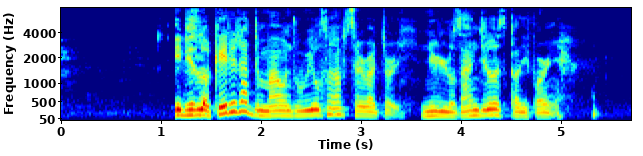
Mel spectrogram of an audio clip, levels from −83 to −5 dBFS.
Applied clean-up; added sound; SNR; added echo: none; none; none; none.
